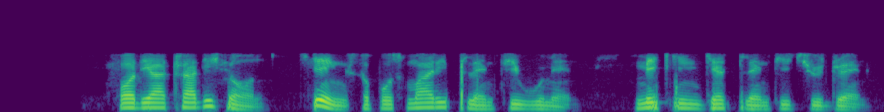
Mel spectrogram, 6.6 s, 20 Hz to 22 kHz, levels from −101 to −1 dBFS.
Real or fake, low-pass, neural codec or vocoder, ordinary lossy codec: real; 3.6 kHz; none; none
